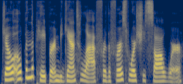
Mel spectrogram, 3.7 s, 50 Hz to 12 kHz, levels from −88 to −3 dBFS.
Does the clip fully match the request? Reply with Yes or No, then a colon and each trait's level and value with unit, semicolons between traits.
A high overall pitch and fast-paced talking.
Yes: high, 200 Hz; fast, 245 wpm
